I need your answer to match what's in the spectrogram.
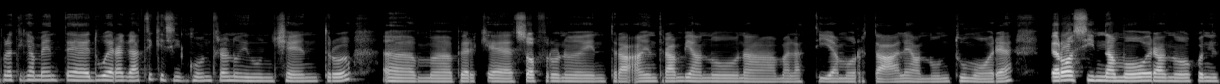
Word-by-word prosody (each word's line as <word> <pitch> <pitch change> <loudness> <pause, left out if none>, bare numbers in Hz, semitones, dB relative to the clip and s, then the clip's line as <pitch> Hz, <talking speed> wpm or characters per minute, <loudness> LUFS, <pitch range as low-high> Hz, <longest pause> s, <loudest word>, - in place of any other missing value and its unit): praticamente 200 -2 -1
2 195 +1 +2
ragazzi 185 +3 -1
che 225 -2 -7
si 190 -1 -6
incontrano 180 +1 -4
in 170 -1 -2
un 160 -1 -4
centro, 160 +4 -2 0.3
uhm, 145 -2 -1
perché 145 -1 -1
soffrono 150 +1 -1
entra 145 -1 -2
a 145 +2 0
entrambi 150 +1 0
hanno 145 -1 -2
una 135 -2 -4
malattia 135 +1 -5
mortale, 135 -1 -2
hanno 130 0 -5
un 140 +2 -7
tumore, 140 +1 -2 0.3
però 190 +4 +9
si 205 0 +1
innamorano 165 -2 +4
con 160 0 -1
il 160 -1 -3
155 Hz, 135 wpm, -21 LUFS, 145-175 Hz, 0.3 s, però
